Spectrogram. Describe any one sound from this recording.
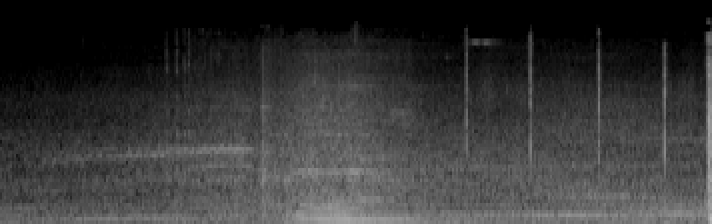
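A vehicle engine idles with a low hum.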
